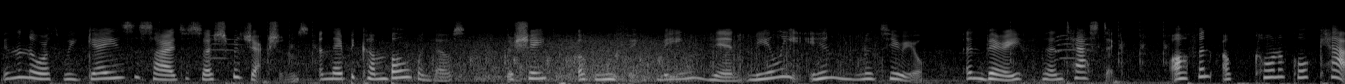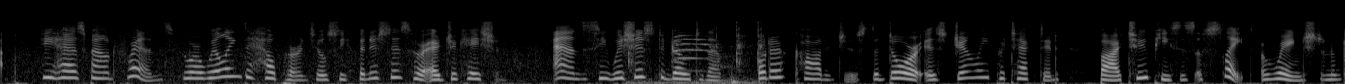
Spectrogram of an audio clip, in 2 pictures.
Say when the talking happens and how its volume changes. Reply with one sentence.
The talking can be heard from 0.0 to 26.8 s, at a steady volume.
